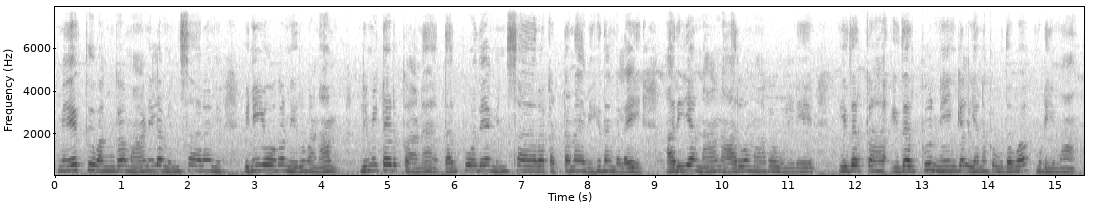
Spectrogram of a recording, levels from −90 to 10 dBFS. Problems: background sounds at intervals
